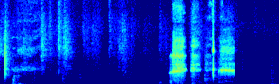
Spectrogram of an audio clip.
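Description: dog making noise

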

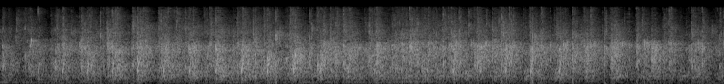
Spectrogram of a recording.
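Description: audience applause

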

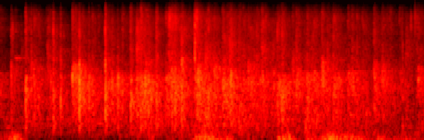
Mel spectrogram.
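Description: audience applauding warmly

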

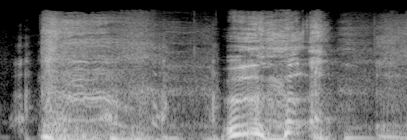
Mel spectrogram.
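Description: cough

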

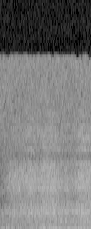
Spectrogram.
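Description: dog panting

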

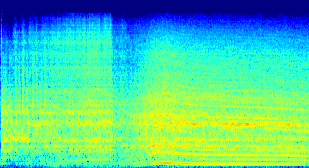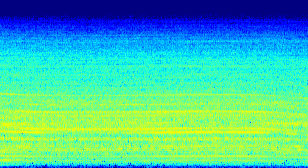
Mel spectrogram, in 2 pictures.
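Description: car engine

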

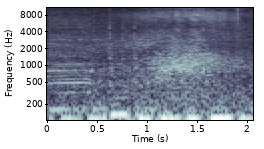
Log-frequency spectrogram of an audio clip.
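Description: car interior

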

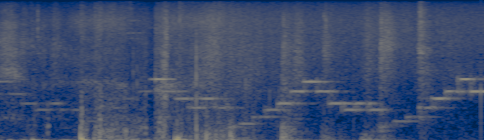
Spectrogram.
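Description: mobile phone ringtone ringing

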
